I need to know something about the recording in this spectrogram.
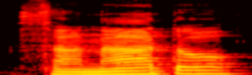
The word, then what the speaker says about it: θάνατον: The first thanatos is spelt with an omega at the end, and the stress is in the middle. It's in the second syllable, and the second thanatos is spelt with a ni at the end, and the stress is on the first syllable. So it's thanaton.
